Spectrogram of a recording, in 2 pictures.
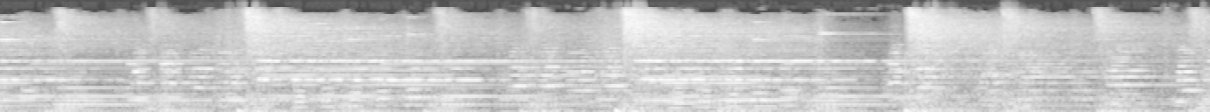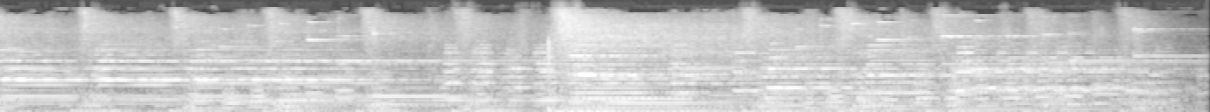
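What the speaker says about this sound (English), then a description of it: "If we look at the Washington Post March, listen to the bass line, the left hand" Washington Post March plays on piano, the left-hand bass alternating between the one and five chords under a bright march melody, with steady rhythmic accents throughout and no talking.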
